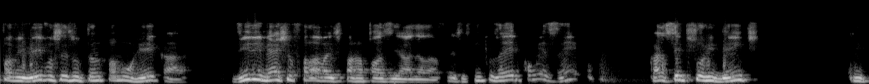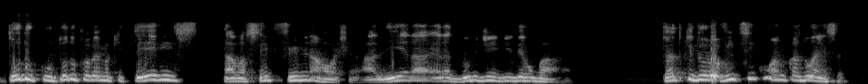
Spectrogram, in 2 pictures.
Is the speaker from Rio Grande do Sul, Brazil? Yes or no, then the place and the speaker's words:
no; Guarulhos, São Paulo, Brazil; moved away as an adult; also born or lived in Zona Norte, São Paulo; now in São Paulo, Brazil; sou de Guarulhos, né? Nascido e criado em Guarulhos. Hoje eu tô 10 anos aqui na Zona Norte, mas foi 30 anos de Guarulhos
